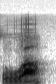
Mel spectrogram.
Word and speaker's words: voir: Voir, voir, OIR in French is pronounced voir, sorry.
